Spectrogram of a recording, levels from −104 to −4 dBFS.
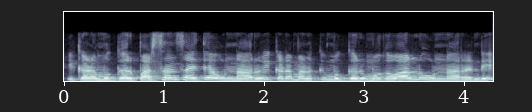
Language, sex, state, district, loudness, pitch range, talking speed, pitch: Telugu, female, Telangana, Hyderabad, -15 LUFS, 260-290 Hz, 140 wpm, 275 Hz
